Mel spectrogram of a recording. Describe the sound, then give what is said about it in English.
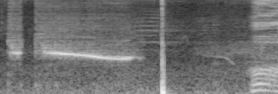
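A mouth-whistled imitation of a footy referee's whistle, made before kicking a ball: a short high blip, then a longer tone sliding slowly downward, followed by a sharp thud and a voice starting up. “Did you just do the footy whistle before kicking the ball? It sounds just like it, cunt.”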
